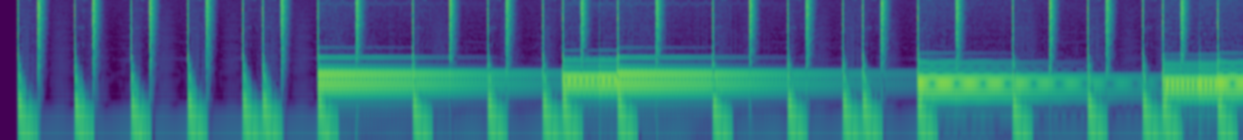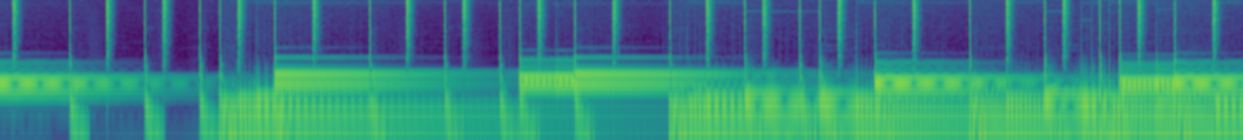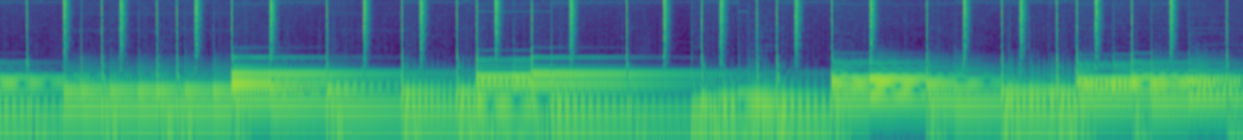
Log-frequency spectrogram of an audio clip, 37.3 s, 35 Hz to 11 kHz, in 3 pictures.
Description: mellow dnb opl; weeklybeats 2024

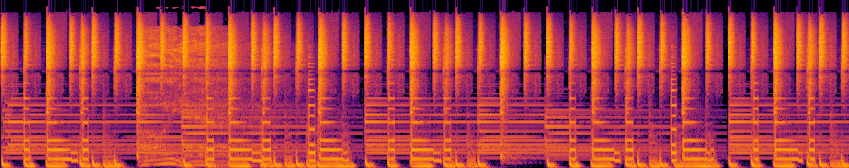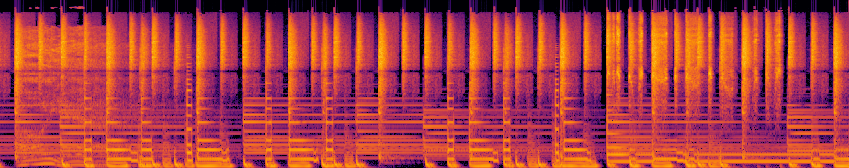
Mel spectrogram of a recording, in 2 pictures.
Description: citypop boom bap

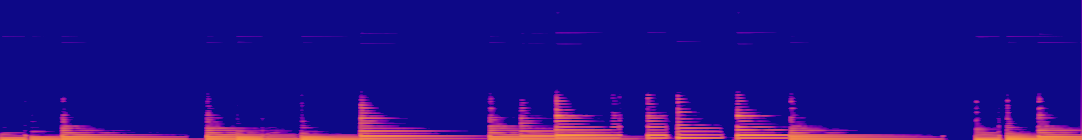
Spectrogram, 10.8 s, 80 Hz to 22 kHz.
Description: uke jam; weeklybeats-2014

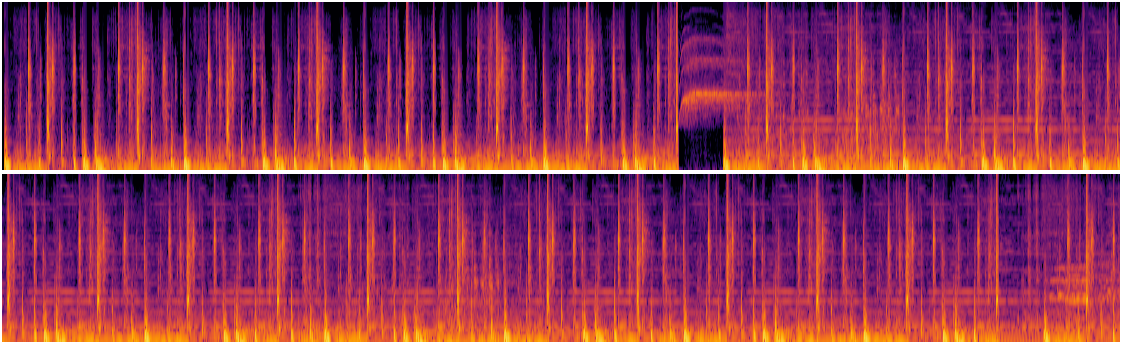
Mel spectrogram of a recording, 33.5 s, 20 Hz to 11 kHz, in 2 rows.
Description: dusty drums; weeklybeats 2026

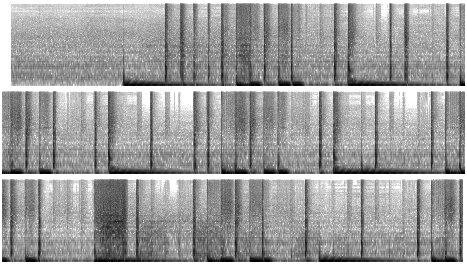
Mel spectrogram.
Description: melancholic rhythmic noise; a gate opens up

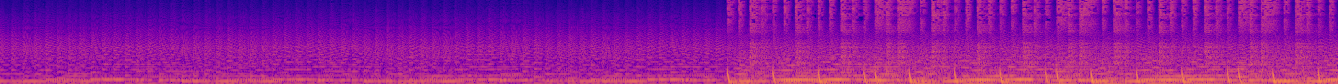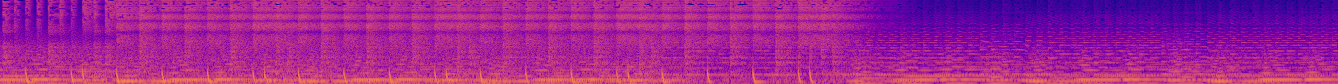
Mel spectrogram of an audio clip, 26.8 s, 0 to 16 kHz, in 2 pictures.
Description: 8 bit black metal d beat; weeklybeats 2024

